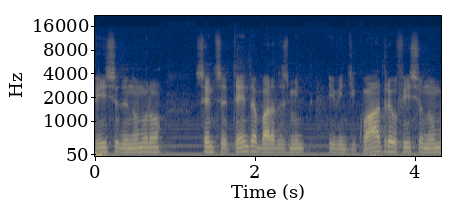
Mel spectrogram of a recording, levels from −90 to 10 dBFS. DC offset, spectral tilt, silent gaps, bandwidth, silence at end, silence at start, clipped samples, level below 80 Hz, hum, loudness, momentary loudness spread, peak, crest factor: under 0.1%; -6 dB/octave; none; 16.5 kHz; 0 s; 0 s; under 0.1%; -38 dBFS; none; -26 LUFS; 11 LU; -8 dBFS; 18 dB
